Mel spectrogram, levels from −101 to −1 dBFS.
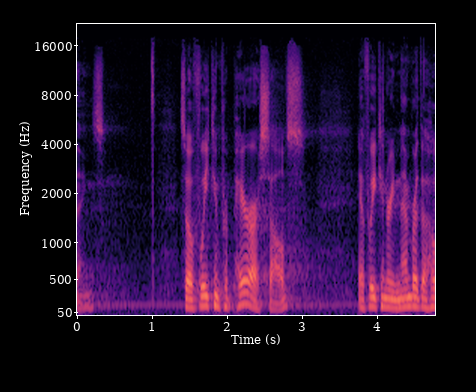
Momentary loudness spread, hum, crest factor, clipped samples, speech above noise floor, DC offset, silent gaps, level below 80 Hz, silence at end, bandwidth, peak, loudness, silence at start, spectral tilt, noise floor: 21 LU; none; 20 dB; under 0.1%; 30 dB; under 0.1%; none; -76 dBFS; 0 s; 18 kHz; -18 dBFS; -36 LUFS; 0 s; -5.5 dB/octave; -64 dBFS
